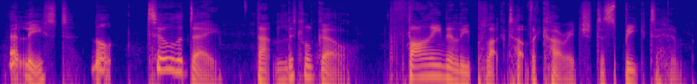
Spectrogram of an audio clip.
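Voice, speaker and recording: A man reading a children's storybook aloud as a teacher would, with expressive, deliberate, emphatic delivery. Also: medium pitch, no room sound. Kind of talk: scripted storybook narration.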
